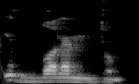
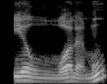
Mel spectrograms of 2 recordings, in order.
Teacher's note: Za-nya hilang dan masuk ke dalam dha secara kamil, secara sempurna. Maka dia zalnya hilang baik secara zat maupun secara sifat. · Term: idgham kamil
